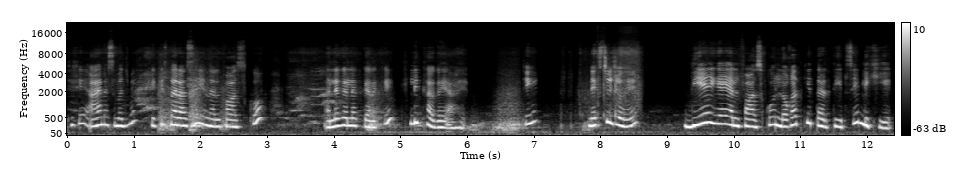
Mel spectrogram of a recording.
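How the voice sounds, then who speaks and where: A woman's voice: on the high side, animated, background noise. A woman teaching a recorded lesson, spelling words out letter by letter and asking questions she then answers herself. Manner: spells out letters slowly, asks and answers her own questions. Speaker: school teacher. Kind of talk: classroom lesson.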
